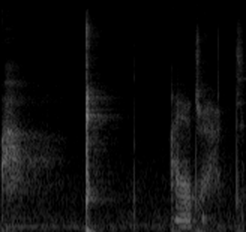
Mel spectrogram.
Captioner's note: clicking tongue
